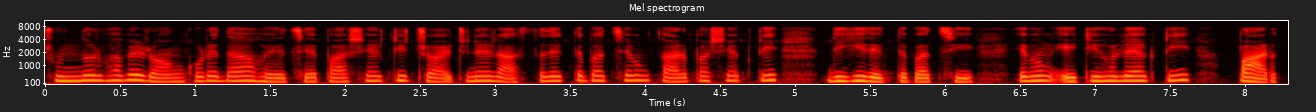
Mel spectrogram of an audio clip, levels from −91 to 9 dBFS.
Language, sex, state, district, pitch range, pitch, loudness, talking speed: Bengali, female, West Bengal, Dakshin Dinajpur, 200-245 Hz, 230 Hz, -36 LUFS, 200 wpm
